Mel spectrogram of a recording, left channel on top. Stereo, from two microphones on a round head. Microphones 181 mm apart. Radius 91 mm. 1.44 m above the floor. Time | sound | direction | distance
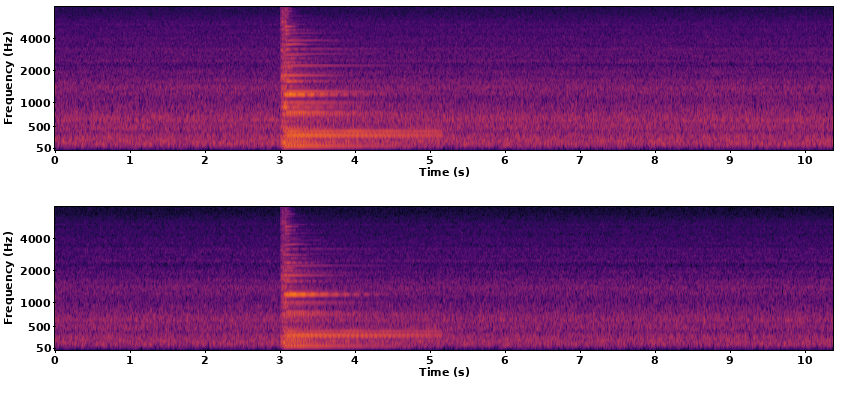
3.0 | a guitar | 15° left (ahead or behind) | 0.6 m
